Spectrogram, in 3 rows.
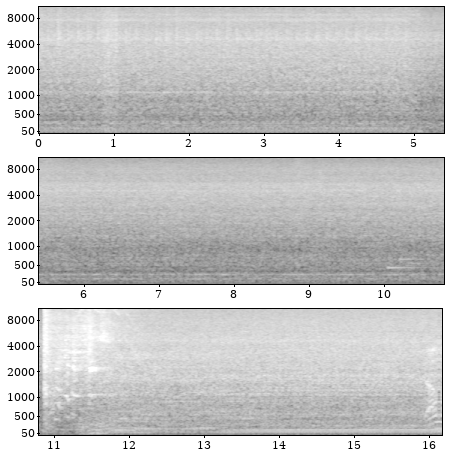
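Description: A 2017 Ford F-150 with a swapped 3.5L EcoBoost engine cranks steadily for several seconds, then fires and settles into a rough idle, close up with no talking.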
